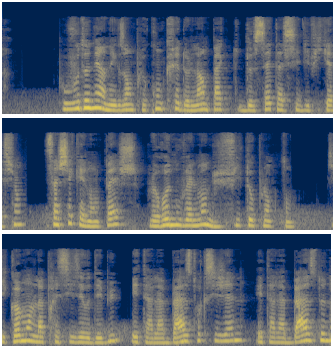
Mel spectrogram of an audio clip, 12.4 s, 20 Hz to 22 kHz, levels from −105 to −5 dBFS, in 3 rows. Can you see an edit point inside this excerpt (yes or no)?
yes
